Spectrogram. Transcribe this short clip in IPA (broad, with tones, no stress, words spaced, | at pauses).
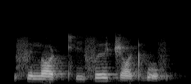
fɪ˨nɒː˨ʈcʰi˨ fɘː˦t͡ʃɒː˨ʈ ɓo˨f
